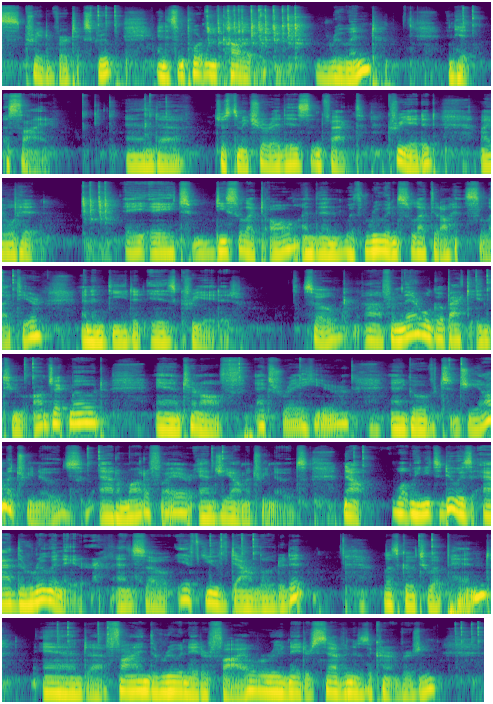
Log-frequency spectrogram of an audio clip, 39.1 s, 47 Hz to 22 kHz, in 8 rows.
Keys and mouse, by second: 0.8 click, 1.2-2.9 drag, 10.5 a, 10.7 a, 19.5 click, 21.9 click, 22.5 middle click, 24.0 click, 25.4-26.6 drag, 27.9-31.4 drag, 31.9-33.7 drag.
